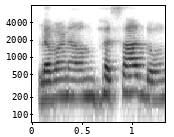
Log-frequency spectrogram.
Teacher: don't miss the bha mahaprana there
